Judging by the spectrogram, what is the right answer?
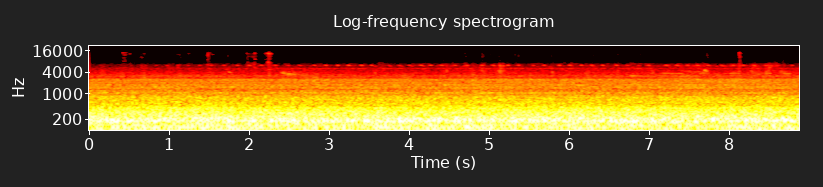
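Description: Steady cabin noise inside an Airbus A380 airliner at cruise: a constant rush of airflow and engine noise, heaviest in a low hum, with no change.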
